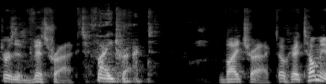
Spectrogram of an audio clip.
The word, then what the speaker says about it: Vitract: Am I pronounce that correctly? The Vitract or is it Vitract? Chidozie: Vitract.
